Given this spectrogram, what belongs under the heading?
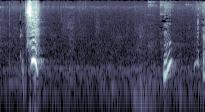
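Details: Mother sneezes near her baby, who smiles: a single sharp, explosive sneeze in a quiet room, then soft baby sounds; ordinary sneeze.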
